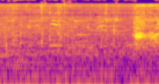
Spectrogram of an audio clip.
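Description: Footsteps on snow during a walk, under a steady low rumble; a man starts laughing near the end.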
